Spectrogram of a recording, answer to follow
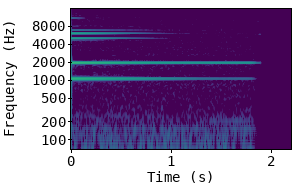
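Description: Fading tail of a single bell-like ding from a studio logo sting: one clear ringing tone that dies away within about two seconds.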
